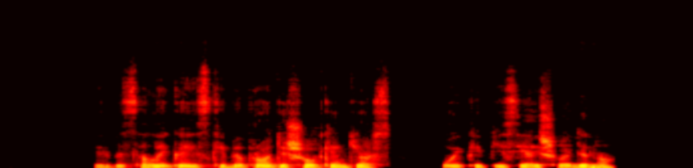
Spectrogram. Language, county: Lithuanian, Kaunas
